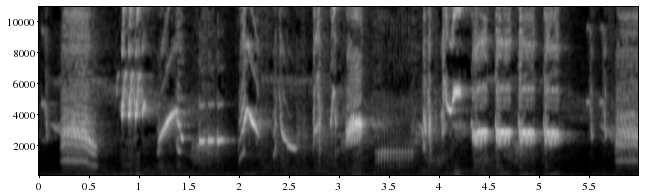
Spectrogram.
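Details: Young Javan pied starling singing a varied full-repertoire song: harsh descending rasps, swooping whistles, a low buzzy rattle, then a steady series of about six bright repeated notes before a final harsh note.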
